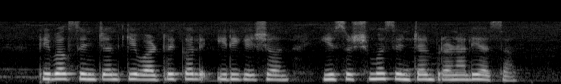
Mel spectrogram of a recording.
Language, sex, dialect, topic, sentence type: Marathi, female, Southern Konkan, agriculture, statement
